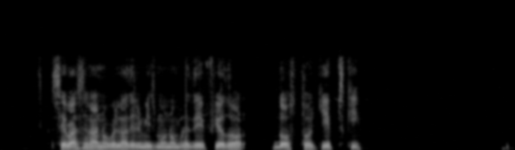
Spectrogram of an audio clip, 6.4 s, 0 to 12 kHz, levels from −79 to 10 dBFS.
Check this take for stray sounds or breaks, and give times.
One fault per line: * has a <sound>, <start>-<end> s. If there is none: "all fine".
all fine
